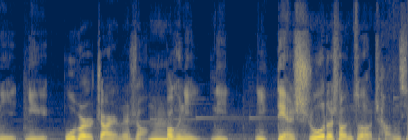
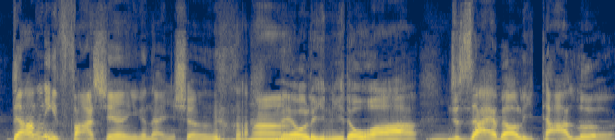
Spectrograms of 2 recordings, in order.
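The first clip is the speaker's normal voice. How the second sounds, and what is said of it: Imitated intonation of a dating coach. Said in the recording (Chinese): “他那个语音语调，你只要模仿到位就行。比如以前我模仿一个教你谈恋爱的人”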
